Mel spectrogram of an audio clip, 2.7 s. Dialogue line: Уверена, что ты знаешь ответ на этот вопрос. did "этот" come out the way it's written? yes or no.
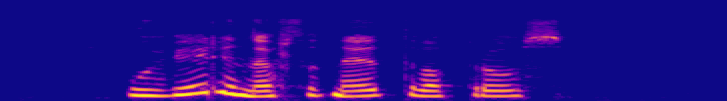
yes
